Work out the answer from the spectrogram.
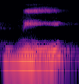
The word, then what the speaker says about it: knee: میں بتائے جائیں گے, جیسا کہ اگر کے کے بعد این آ جائے تو کے پروناؤنس نہیں کرتے, کے کو نہیں پڑھا جاتا.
